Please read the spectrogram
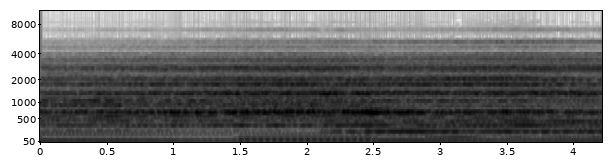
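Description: Guitar duet played through effects units with echo and chorus: slow, layered held tones over a low fluttering drone, with a new low note swelling in about two seconds in.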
